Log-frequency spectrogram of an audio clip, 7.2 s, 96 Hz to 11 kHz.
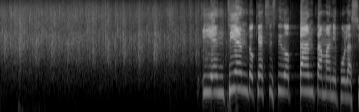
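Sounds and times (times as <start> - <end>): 
large crowd applauding: 0.0 - 4.8
speech: 4.0 - 7.1.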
